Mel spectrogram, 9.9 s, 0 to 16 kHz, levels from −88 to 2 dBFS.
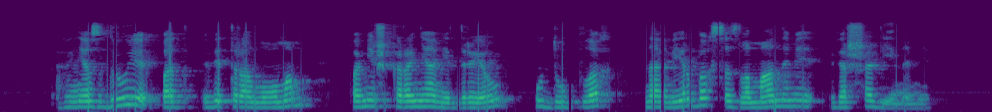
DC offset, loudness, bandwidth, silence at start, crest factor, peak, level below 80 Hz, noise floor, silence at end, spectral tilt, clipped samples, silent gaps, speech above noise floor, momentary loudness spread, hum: under 0.1%; -35 LUFS; 7.8 kHz; 0.55 s; 18 dB; -18 dBFS; -72 dBFS; -83 dBFS; 0.6 s; -4 dB/octave; under 0.1%; none; 48 dB; 12 LU; none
